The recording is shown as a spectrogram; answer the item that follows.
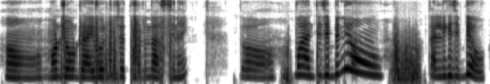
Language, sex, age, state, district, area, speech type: Odia, female, 18-30, Odisha, Balasore, rural, spontaneous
